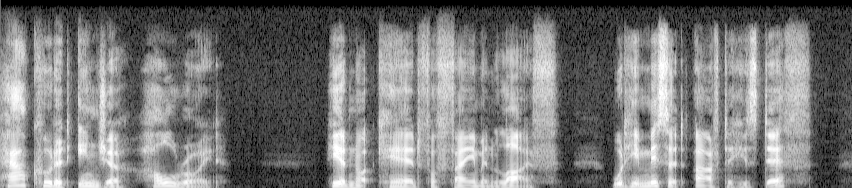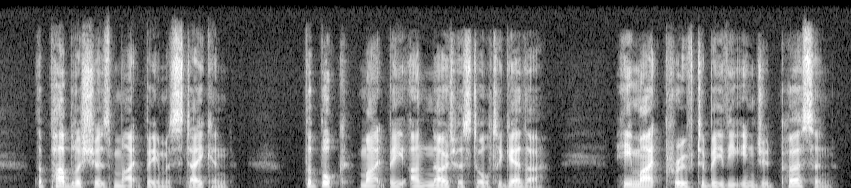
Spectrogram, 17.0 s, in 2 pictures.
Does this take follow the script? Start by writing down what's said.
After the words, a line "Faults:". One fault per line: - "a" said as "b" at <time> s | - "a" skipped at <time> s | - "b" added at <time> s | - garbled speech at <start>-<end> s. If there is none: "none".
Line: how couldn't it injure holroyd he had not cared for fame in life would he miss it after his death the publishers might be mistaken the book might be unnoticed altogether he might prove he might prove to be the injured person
how could it injure holroyd he had not cared for fame in life would he miss it after his death the publishers might be mistaken the book might be unnoticed altogether he might prove to be the injured person
Faults:
- "couldn't" said as "could" at 0.2 s
- "he might prove" skipped at 15.5 s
